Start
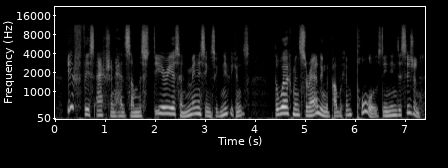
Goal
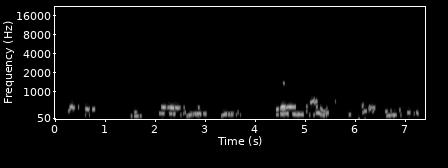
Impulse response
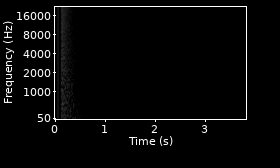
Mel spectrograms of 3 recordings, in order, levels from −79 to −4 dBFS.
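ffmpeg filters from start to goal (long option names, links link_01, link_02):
-filter_complex "[1:a]atrim=start_sample=2205,afade=type=out:start_time=0.34:duration=0.01,atrim=end_sample=15435,asetrate=48510,aresample=44100[link_01];[0:a][link_01]afir=irnorm=-1:irlink=0,afftfilt=real='re*gte(hypot(re,im),0.112)':imag='im*gte(hypot(re,im),0.112)':win_size=1024:overlap=0.75,volume=2.5dB"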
